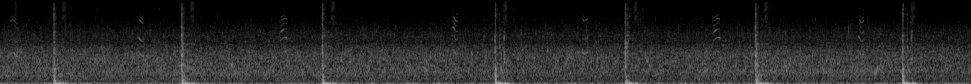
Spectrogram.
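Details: Girl with hiccups: seven short, sharp hiccups, about 45 a minute, against steady background hiss.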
